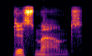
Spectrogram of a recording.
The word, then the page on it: dismount: British English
